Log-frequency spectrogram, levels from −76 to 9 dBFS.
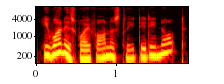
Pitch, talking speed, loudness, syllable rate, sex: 205 Hz, 220 wpm, -16 LUFS, 5.6 syllables/s, female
